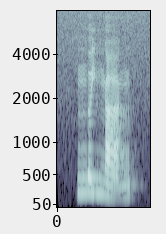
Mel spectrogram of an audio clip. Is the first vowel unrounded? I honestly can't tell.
yes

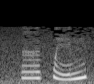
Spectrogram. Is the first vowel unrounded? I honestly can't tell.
yes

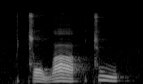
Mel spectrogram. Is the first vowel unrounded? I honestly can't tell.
no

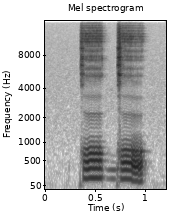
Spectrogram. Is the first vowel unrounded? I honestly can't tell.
no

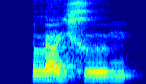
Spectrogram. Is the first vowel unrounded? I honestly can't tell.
yes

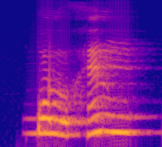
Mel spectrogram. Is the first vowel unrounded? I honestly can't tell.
no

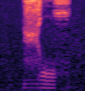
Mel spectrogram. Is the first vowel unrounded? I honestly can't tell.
no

